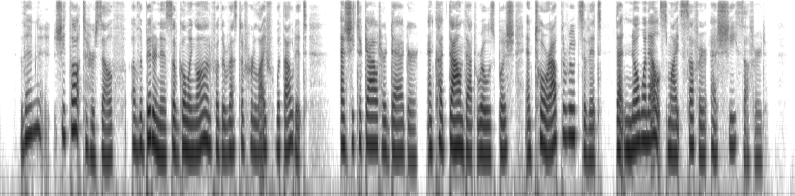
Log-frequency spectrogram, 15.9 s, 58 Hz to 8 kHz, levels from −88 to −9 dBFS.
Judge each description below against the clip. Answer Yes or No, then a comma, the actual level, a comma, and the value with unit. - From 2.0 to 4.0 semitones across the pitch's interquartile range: Yes, average, 3.5 semitones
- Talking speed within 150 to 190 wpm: Yes, average, 180 wpm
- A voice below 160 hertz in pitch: No, high, 190 Hz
